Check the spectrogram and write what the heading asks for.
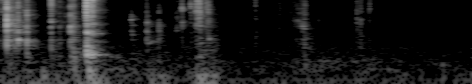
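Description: Sticky tape pulled from a desk tape dispenser and torn off: a quick run of crackly clicks in the first second, then a few light ticks as the tape is handled.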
